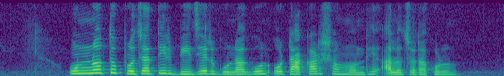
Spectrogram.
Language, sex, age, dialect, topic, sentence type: Bengali, female, 31-35, Standard Colloquial, agriculture, question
